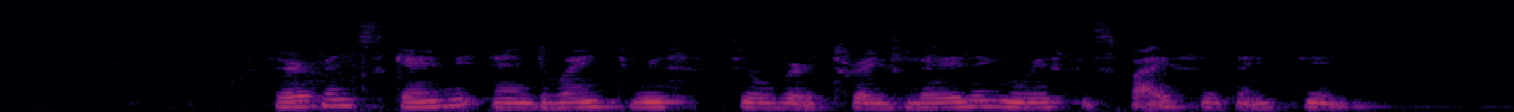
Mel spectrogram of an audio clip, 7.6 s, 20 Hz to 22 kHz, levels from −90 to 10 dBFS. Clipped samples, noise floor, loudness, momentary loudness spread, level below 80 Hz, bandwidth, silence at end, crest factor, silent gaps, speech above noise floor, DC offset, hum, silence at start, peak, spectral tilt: under 0.1%; -86 dBFS; -50 LUFS; 8 LU; -84 dBFS; 16.5 kHz; 0.7 s; 16 dB; none; 37 dB; under 0.1%; none; 1.4 s; -34 dBFS; -7 dB/octave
